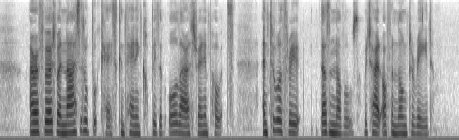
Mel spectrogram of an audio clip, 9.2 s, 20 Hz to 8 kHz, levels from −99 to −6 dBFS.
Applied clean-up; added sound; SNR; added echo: none; none; none; none.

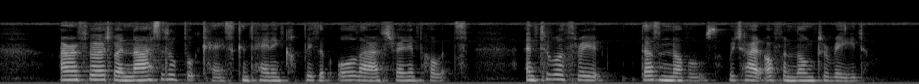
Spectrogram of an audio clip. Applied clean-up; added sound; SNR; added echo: none; Frog; 19 dB; reverberation time 0.4 s.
